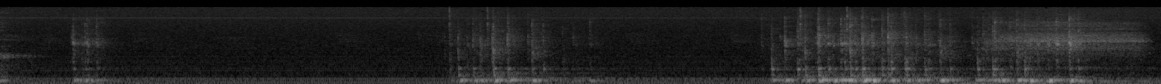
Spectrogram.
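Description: Computer keyboard typing in bursts: a brief burst of keystrokes near the start, another around three and a half seconds in, and a longer, denser run of keystrokes over the last two seconds.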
